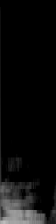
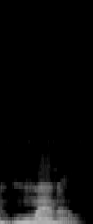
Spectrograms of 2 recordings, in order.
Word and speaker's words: llano: you see so yes if you were pronouncing it from in spanish it would be yano but it's actually llano okay because again we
